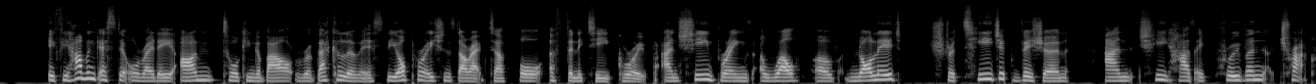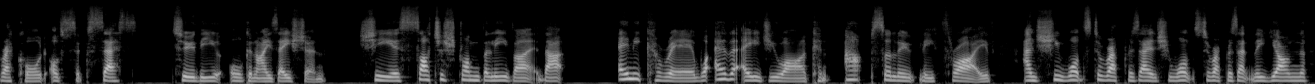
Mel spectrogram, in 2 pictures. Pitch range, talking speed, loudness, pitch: 160-195 Hz, 150 wpm, -25 LUFS, 175 Hz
